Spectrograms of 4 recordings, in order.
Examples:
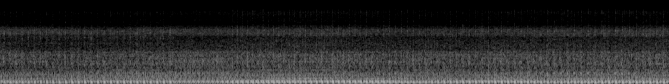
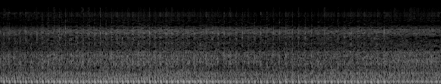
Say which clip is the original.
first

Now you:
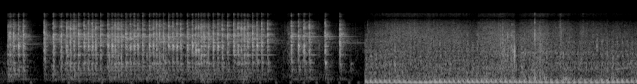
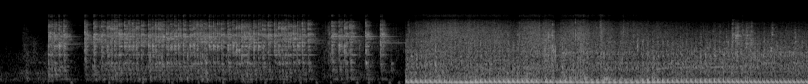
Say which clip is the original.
second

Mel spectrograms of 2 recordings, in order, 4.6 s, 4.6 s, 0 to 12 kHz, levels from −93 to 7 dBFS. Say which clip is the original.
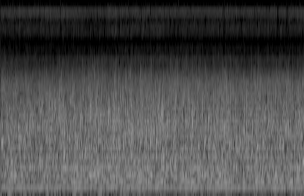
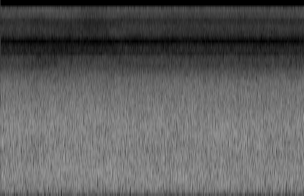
second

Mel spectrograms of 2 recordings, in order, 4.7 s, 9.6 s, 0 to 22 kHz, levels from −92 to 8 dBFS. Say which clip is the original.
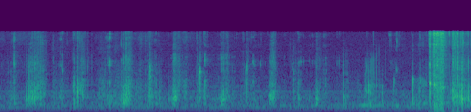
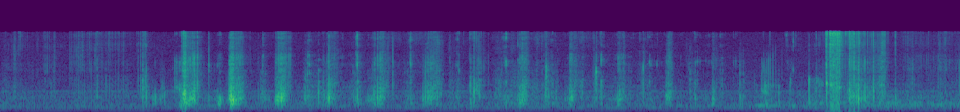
second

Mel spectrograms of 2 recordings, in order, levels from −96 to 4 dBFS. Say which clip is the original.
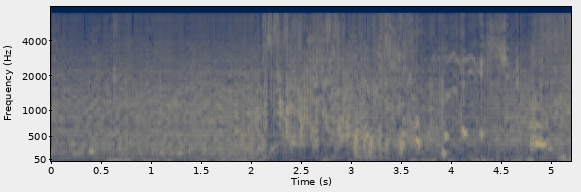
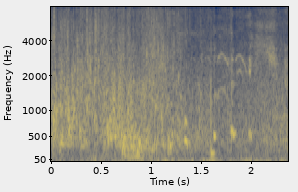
second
